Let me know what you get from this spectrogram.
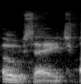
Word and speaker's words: Osage: By the way, it's pronounced Osage, by the way. Just I screwed it up.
